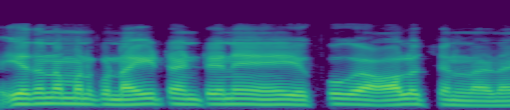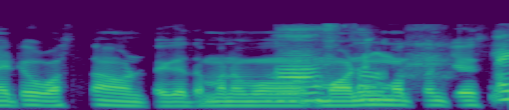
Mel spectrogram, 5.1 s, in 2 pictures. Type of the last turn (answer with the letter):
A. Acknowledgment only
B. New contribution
B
